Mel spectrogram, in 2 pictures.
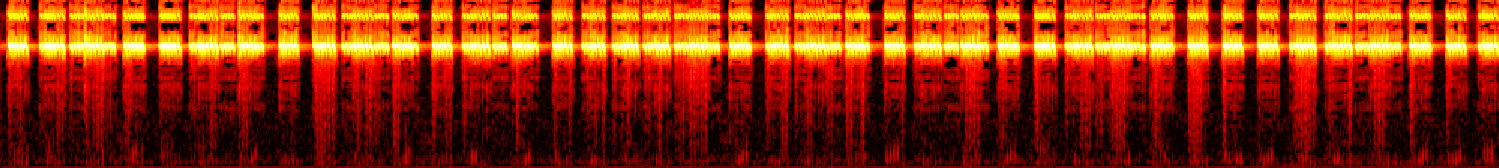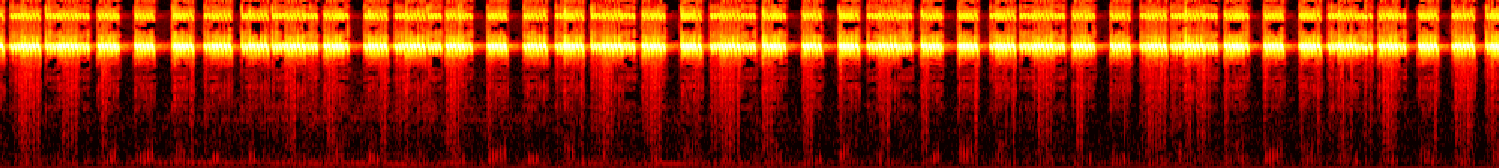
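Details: Crickets, two of them, producing a long run of rapid high-pitched chirps, pulsed bursts separated by tiny pauses at a steady quick rhythm, clean background.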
